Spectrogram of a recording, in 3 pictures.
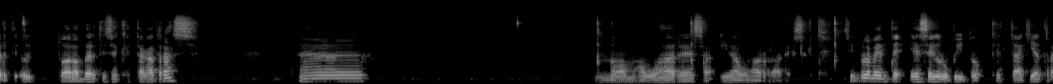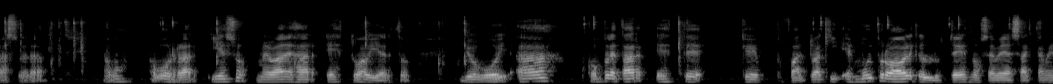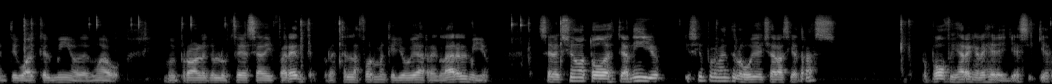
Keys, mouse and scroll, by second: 8.2 middle click, 11.2 x, 15.1 middle click, 15.9-18.2 right drag, 17.2 e, 19.2-20.6 drag, 21.2 f, 24.1 f, 28.2 e.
